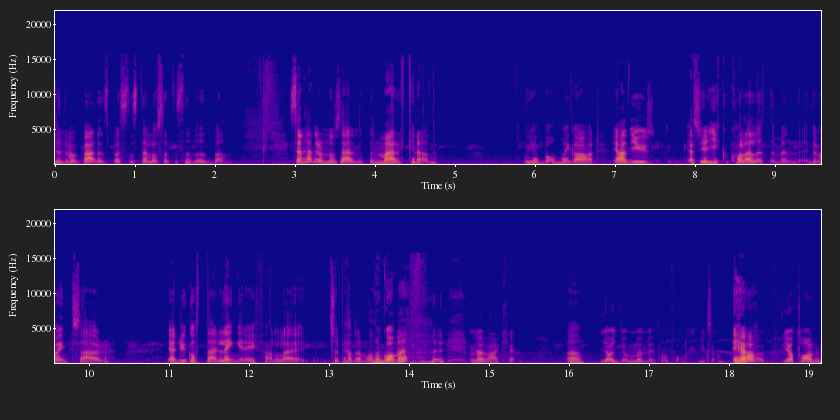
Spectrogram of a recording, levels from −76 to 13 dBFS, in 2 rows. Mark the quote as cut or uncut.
cut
